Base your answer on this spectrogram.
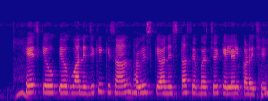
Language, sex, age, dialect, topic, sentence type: Magahi, male, 18-24, Western, banking, statement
